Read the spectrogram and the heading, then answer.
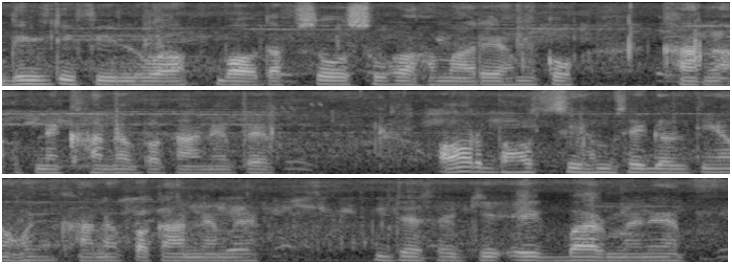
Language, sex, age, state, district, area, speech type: Urdu, male, 18-30, Uttar Pradesh, Lucknow, urban, spontaneous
